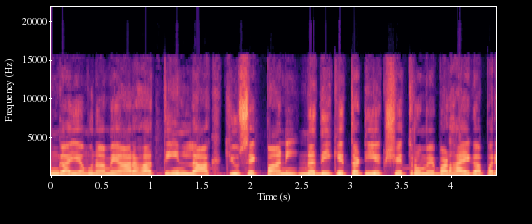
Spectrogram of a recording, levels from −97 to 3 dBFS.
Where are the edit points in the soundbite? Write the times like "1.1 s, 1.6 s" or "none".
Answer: none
